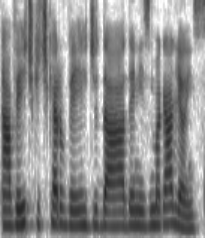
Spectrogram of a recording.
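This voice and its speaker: There's a woman talking at a moderate pace with a mineiro accent. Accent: mineiro accent, noted as delicious. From Minas Gerais, Brazil (Belo Horizonte). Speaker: event decorator and florist. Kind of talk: podcast interview. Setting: at a table at home.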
